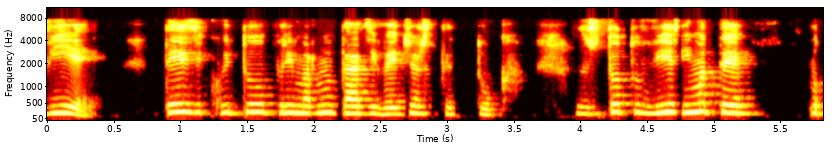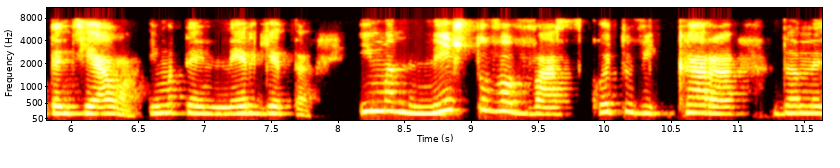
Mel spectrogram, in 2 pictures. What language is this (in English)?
Bulgarian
